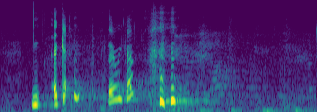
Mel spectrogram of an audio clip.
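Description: A woman speaks with animation into a microphone in an echoing hall.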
